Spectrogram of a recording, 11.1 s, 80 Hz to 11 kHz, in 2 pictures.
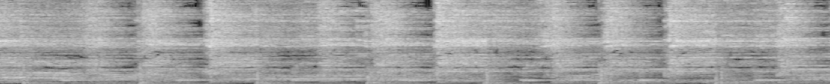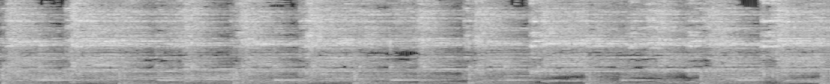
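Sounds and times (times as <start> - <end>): barrel drum beating: 0.0 - 10.7
hand cymbals jangling: 0.0 - 11.0.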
